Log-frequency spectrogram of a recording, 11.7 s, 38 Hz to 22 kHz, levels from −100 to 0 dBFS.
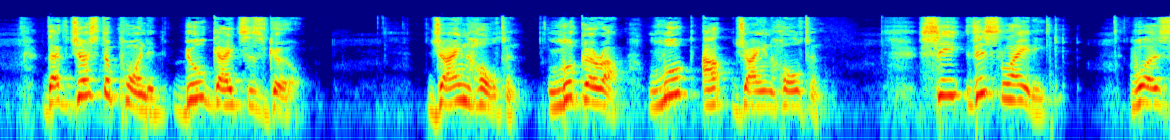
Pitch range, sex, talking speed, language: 195-270 Hz, male, 95 wpm, English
